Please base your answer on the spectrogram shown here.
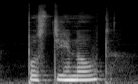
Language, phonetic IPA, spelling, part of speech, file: Czech, [ˈposcɪɦnou̯t], postihnout, verb, Cs-postihnout.ogg
- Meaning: to affect, to afflict (to infect or harm)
